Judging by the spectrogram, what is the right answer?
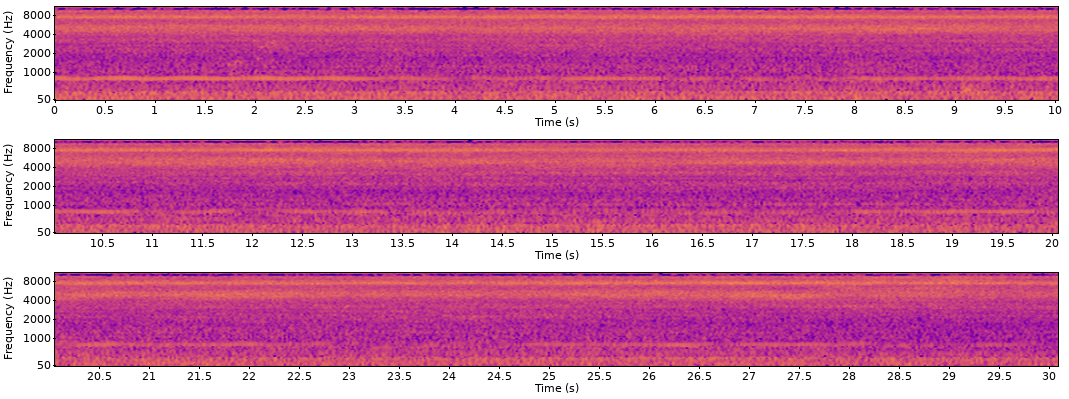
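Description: Steady machine noise of a running rubber hose extrusion line: a constant hiss and hum, with a mid-pitched whine that fades in and out.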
